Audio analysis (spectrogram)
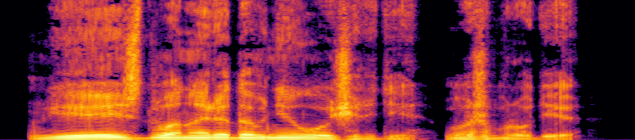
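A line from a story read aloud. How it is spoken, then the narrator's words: Gloomy mutter. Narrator (Russian): Иван помрачнел, но буркнул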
